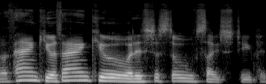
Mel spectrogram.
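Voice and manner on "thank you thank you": high, exaggerated, over-the-top gushing. Imitating a film character who sounds over the top: imitating an over-the-top thank you. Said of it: "so over the top".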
